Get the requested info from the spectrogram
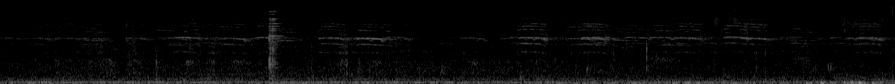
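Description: Small birds chirping in short repeated phrases over a low steady hum, with one sharp click a little under three seconds in.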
